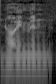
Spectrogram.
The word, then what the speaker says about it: Neumann: Yeah, and there's also St. John Neumann, or St. John Neumann, the more German pronunciation, who's from Bohemia, you know, the Czech area, and became the fourth bishop of Philadelphia.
